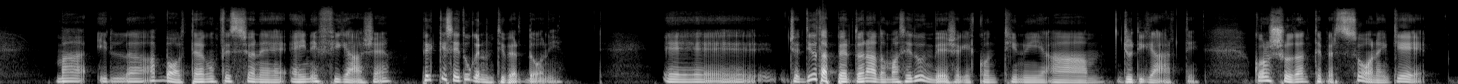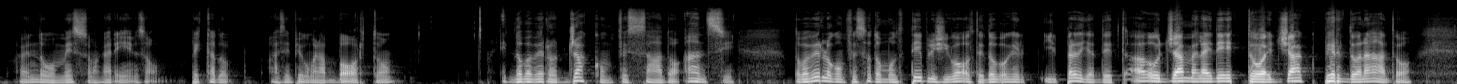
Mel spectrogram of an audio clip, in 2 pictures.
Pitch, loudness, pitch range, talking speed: 115 Hz, -17 LUFS, 105-135 Hz, 145 wpm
